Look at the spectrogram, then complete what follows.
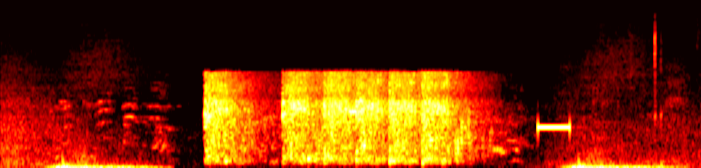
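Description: A rapid string of sharp gunshots fired by a gunman at a residential property, one after another for a few seconds, crackly and muffled as captured on security camera video, with a tinny beep near the end.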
